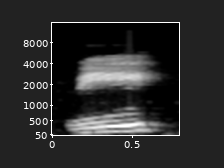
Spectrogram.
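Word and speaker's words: विद्यार्थी: So this should be pronounced as vidyarthi, vidyarthi.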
